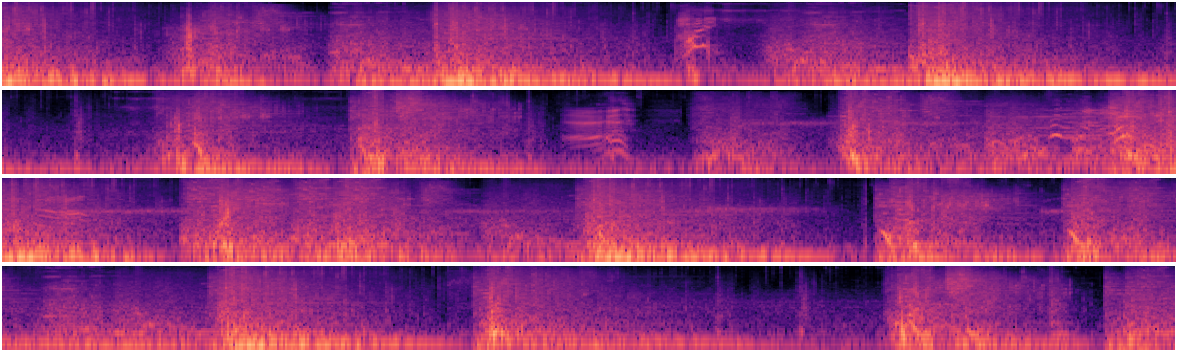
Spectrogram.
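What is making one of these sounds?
A man speaks into a microphone now and then.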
